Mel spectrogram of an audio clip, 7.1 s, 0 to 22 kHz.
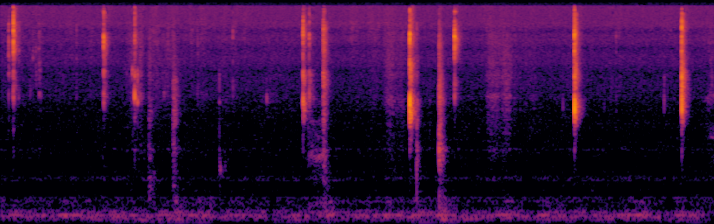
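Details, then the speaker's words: Smiths Everest PRS-25 watch clasp after bending it per the seller's suggested fix: sharp, uneven little clicks every second or two in a quiet room as the clasp is pushed in, but it does not latch properly; clasp clicking and not latching. "if you can hear that or not it's kind of clicking as i'm pushing it in"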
